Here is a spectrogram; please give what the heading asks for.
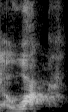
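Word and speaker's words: walk: এরপরে হচ্ছে ওয়াক, ওয়াক হাঁটা, এখানে এলটা আর উচ্চারণ আসবে না।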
